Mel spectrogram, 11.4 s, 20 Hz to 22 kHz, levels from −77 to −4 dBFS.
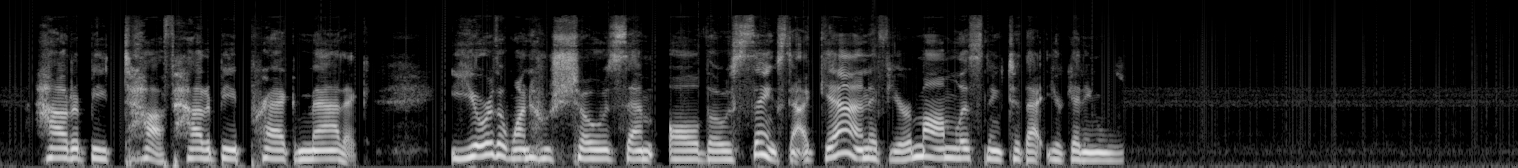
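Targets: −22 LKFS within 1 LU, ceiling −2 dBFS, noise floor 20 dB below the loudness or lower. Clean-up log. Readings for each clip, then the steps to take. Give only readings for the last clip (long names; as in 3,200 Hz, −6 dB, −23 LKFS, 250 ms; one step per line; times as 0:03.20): crackle rate 36 per second; integrated loudness −20.0 LKFS; sample peak −8.5 dBFS; target loudness −22.0 LKFS
→ click removal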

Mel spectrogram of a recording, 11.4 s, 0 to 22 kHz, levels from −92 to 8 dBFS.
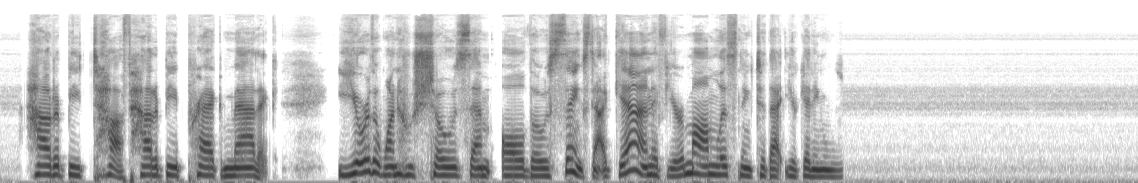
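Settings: crackle rate 0.088 per second; integrated loudness −20.0 LKFS; sample peak −7.0 dBFS; target loudness −22.0 LKFS
→ level −2 dB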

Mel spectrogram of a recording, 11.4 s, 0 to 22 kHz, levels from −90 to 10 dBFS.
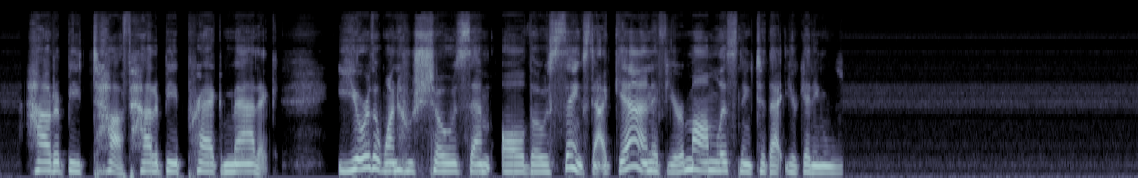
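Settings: integrated loudness −22.0 LKFS; sample peak −9.0 dBFS; background noise floor −58 dBFS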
